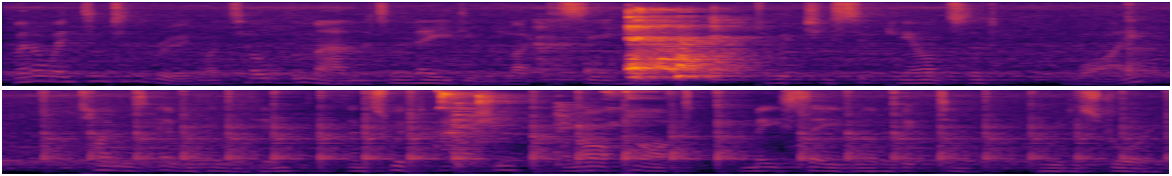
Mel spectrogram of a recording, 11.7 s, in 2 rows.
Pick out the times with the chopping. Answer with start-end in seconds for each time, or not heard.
5.4-11.6.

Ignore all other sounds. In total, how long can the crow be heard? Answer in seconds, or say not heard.
not heard.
